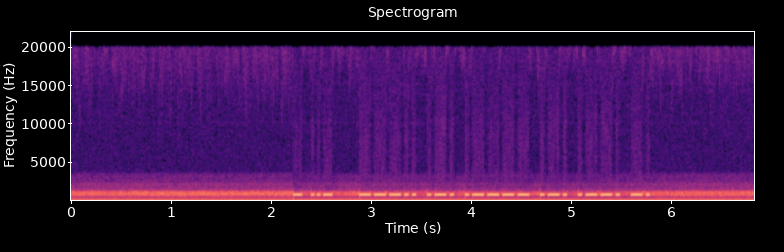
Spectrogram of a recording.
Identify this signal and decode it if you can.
Morse code, heard as a keyed tone, about 32 wpm, 770 Hz. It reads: TU 8R1RPN
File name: 8r1rpn dl8mld 15m cw etc 27oct2010 1127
